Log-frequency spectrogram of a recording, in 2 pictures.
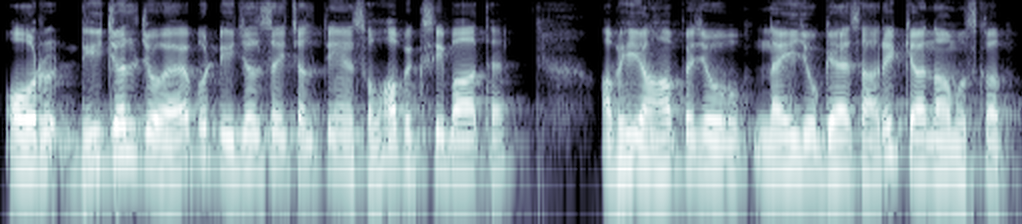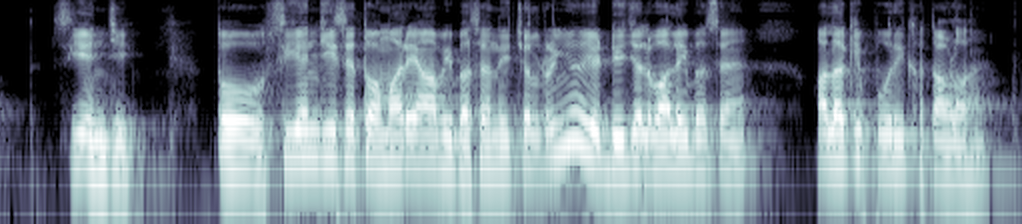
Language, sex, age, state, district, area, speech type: Hindi, male, 45-60, Madhya Pradesh, Bhopal, urban, spontaneous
